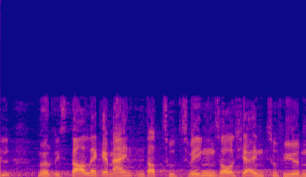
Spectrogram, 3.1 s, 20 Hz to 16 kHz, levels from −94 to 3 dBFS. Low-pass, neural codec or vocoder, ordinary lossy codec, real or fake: 7.2 kHz; codec, 16 kHz, 16 kbps, FreqCodec, larger model; Opus, 64 kbps; fake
